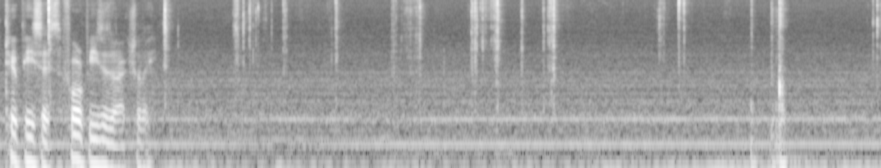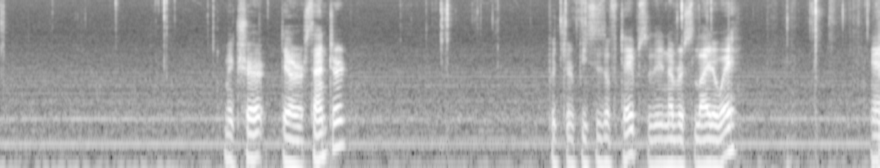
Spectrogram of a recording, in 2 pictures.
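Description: Small plastic parts click and tap softly under fingers.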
